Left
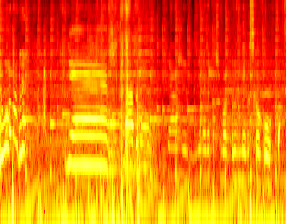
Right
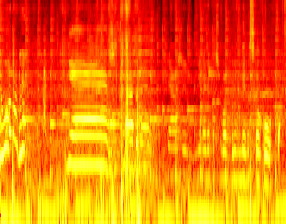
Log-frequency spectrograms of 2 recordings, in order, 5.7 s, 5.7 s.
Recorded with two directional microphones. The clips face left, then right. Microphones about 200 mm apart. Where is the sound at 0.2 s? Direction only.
Centre (ahead or behind).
